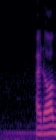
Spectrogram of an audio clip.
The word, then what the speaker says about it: Adobe: दिया मैंने, BE एडोब, ठीक है, एडोब रीडर, एडोब फोटोशॉप जो आप यूज़ करते हो, एडोबी, एक्चुअली इसका प्रोनाउंसिएशन क्या होता है, एडोबी, ठीक।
